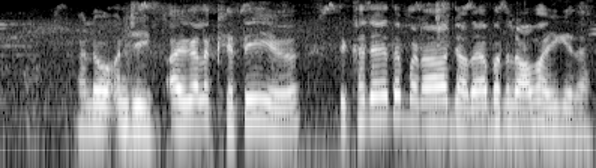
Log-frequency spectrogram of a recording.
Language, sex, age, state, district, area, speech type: Dogri, male, 18-30, Jammu and Kashmir, Samba, rural, spontaneous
